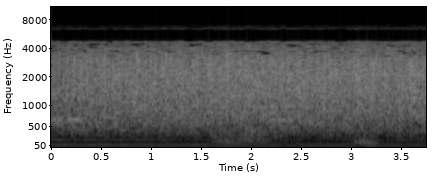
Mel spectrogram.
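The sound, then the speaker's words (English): A crowd of people claps their hands together in a dense, steady patter that holds at an even loudness for a few seconds, with no voices standing out. “Oh, clap your hands, somebody.”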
